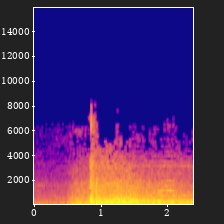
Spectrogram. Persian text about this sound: این هم ویدیویی است که نشان می‌دهد انفجارهای داخل زندان اوین احتمالاً به علت شلیک پرتابه‌های نامشخص بوده است.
